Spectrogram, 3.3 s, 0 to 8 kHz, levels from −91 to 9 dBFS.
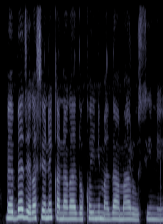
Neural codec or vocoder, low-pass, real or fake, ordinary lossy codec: none; none; real; none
